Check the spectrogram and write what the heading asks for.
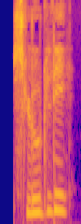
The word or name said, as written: sluttelig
